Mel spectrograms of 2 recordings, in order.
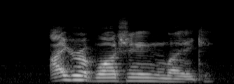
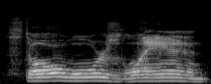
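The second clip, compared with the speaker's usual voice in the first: drawn out slowly, louder; hyped announcement; 3 semitones higher, 6 dB louder, much slower than usual. Real, not acted. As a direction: sell it like a theme park ad. Repeated for emphasis, hyped.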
